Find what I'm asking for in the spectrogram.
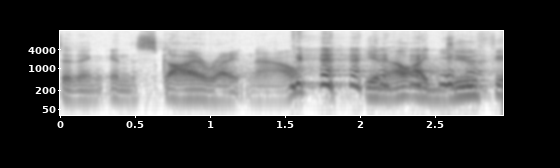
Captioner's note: laughter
